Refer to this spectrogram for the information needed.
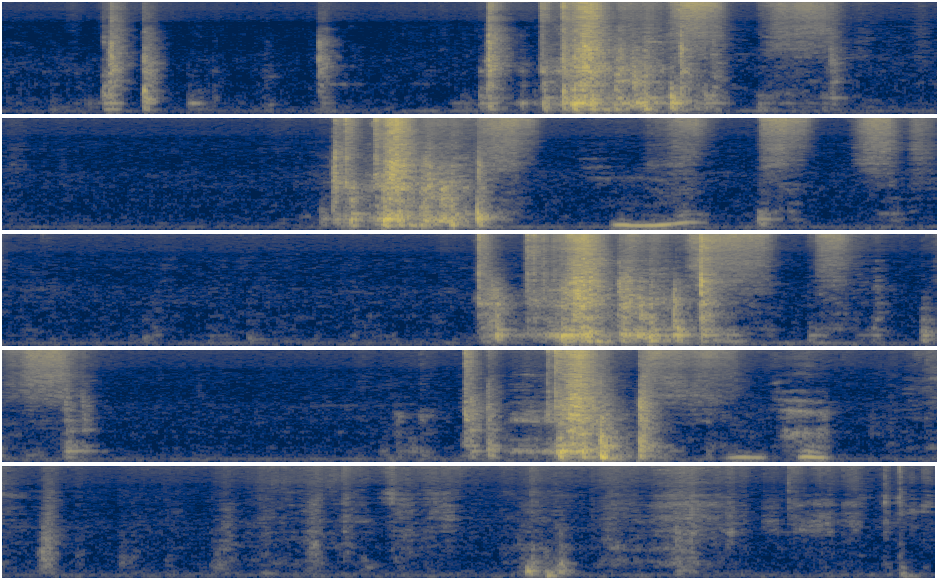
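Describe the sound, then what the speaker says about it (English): Paper card base trimmed on a paper trimmer for a Daisy Daydream Paper Pumpkin card, several separate bursts of crisp sliding, scraping cuts with quiet gaps between them, close and fairly clear. "I am going to have to go trim up my base just a little bit more"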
